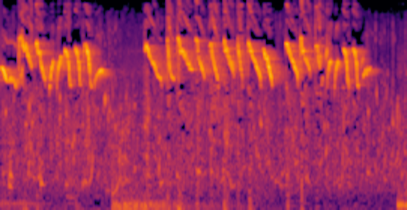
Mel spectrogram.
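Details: White-eye (pleci) master song used to goad rivals into singing: three quick bursts of bright, high twittering, each a rapid string of slurred chirps, separated by short gaps.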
